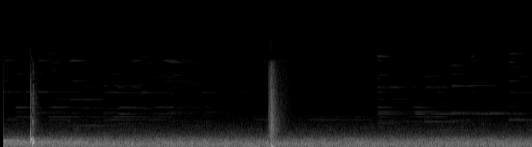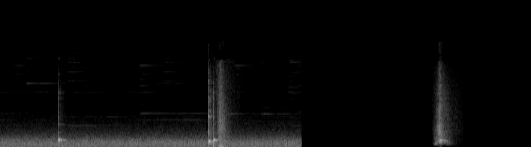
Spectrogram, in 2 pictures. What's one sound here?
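Short bright chimes sound as menu buttons are tapped.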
